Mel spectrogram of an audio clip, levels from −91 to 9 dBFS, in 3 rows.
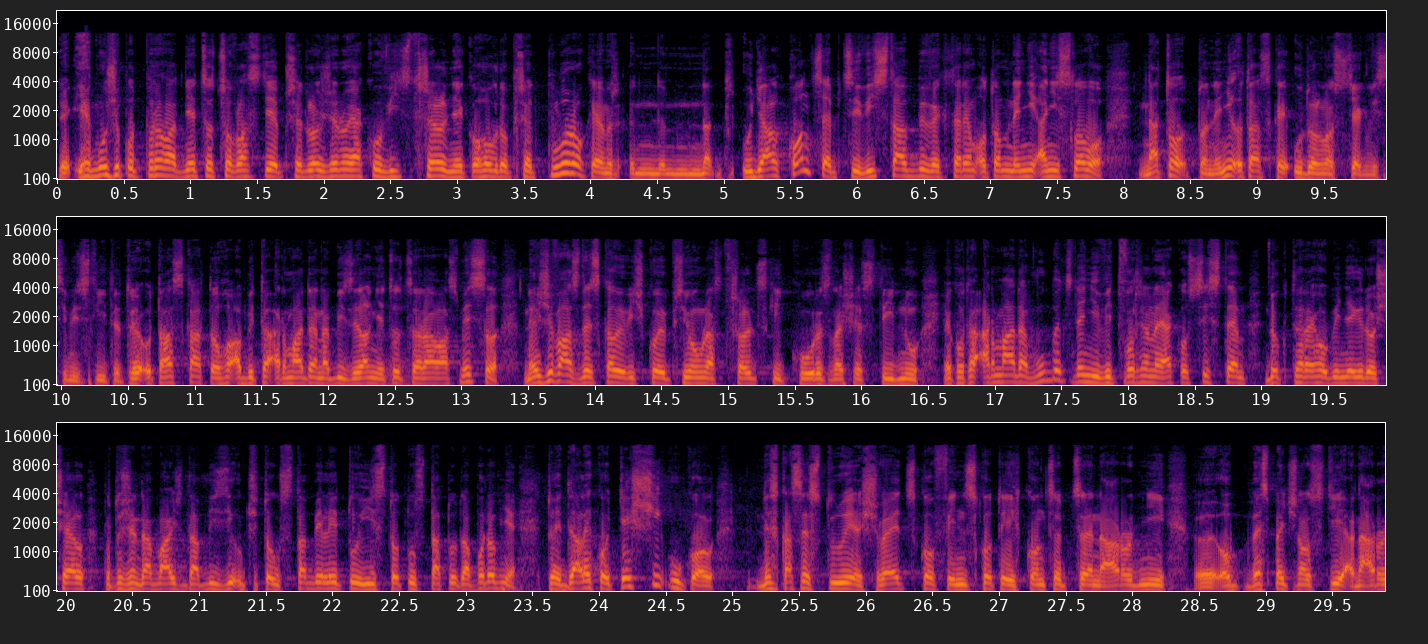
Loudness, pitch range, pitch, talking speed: -25 LUFS, 125-150 Hz, 140 Hz, 195 wpm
